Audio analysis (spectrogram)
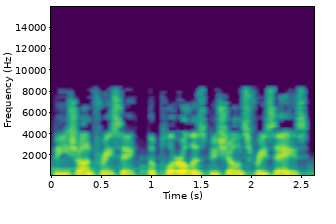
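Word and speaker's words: Bichon Frisé: Bichon frize he Bichon frize pronounced Bichon frize the plural is bichon's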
